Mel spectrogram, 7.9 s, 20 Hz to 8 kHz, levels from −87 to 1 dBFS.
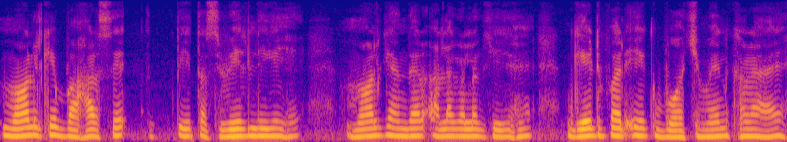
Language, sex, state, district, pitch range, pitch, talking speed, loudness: Hindi, male, Bihar, West Champaran, 145-155 Hz, 150 Hz, 165 wpm, -17 LUFS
